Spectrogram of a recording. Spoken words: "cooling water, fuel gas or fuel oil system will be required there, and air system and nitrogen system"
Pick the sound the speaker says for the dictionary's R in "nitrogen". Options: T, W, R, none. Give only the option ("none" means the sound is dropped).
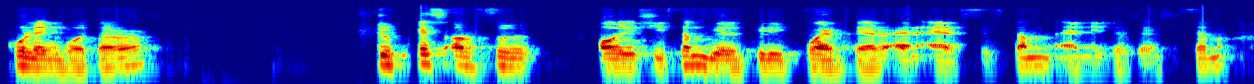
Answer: none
